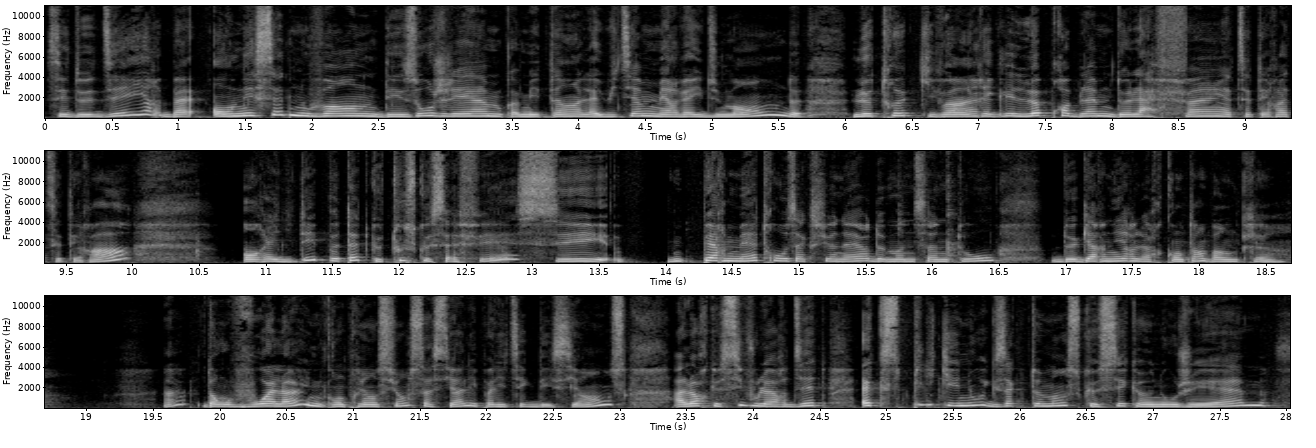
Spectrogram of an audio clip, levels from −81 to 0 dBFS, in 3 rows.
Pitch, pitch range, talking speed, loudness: 210 Hz, 190-250 Hz, 160 wpm, -21 LUFS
